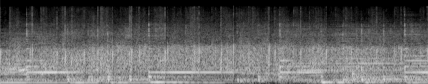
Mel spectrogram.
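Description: Audience applauding while the harmonium and tabla keep playing underneath.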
